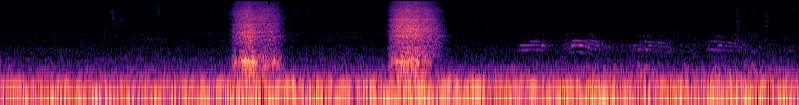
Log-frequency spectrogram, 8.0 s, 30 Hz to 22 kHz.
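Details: Two short, hissing bursts of air about 1.5 seconds apart, faint chirps afterward, over steady low hum; sneezing.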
